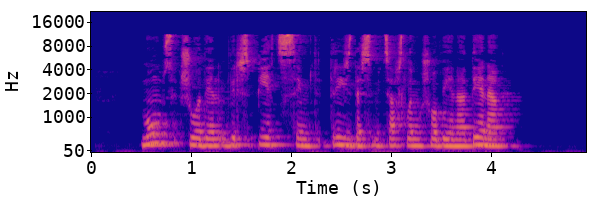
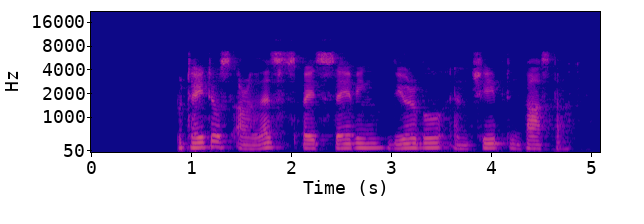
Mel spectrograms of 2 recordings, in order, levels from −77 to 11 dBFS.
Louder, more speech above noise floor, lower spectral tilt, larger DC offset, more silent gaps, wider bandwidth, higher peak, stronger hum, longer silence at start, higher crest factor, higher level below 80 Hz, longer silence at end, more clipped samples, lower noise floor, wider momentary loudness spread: first, -22 LUFS vs -35 LUFS; about the same, 43 dB vs 46 dB; about the same, -4 dB/octave vs -4 dB/octave; neither; neither; first, 12 kHz vs 10.5 kHz; first, -4 dBFS vs -16 dBFS; neither; second, 0.5 s vs 0.85 s; about the same, 20 dB vs 20 dB; first, -60 dBFS vs -72 dBFS; first, 0.7 s vs 0.3 s; neither; second, -65 dBFS vs -82 dBFS; about the same, 8 LU vs 8 LU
